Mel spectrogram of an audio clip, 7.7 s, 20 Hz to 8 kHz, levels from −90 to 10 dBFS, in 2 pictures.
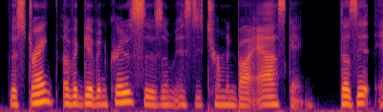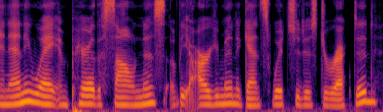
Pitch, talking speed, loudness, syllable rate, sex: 160 Hz, 205 wpm, -21 LUFS, 5.7 syllables/s, female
